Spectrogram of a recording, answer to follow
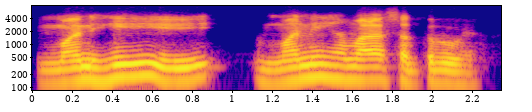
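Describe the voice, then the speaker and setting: A high-voiced man explains a point to a class, acting out the mind's tempting voice in quoted exchanges. The recording is dry and dull, like a cheap lo-fi mic. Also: slow, no room sound. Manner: acts out the mind's coaxing voice in quotes. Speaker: teacher.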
